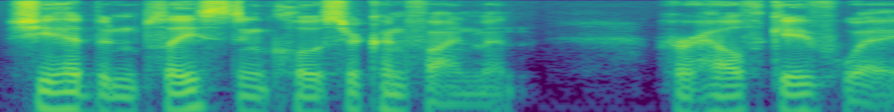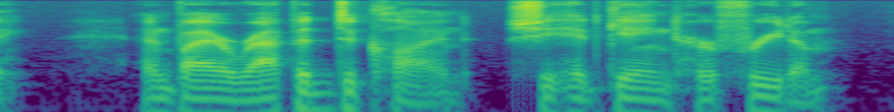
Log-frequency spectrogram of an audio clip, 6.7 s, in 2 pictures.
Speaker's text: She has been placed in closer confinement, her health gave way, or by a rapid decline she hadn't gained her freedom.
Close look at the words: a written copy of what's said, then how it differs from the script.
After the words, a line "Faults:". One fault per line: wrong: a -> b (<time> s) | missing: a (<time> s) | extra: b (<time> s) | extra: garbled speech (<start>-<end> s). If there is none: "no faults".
She had been placed in closer confinement, her health gave way, and by a rapid decline she had gained her freedom.
Faults:
wrong: has -> had (0.2 s)
wrong: or -> and (3.9 s)
wrong: hadn't -> had (5.4 s)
